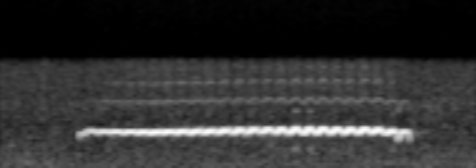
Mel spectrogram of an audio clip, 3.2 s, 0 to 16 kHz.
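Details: Tawny owl calling at a nest box on 25 February 2018: one steady, mid-pitched wavering trill lasting about two seconds, pulsing rapidly and evenly throughout, over a quiet background.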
